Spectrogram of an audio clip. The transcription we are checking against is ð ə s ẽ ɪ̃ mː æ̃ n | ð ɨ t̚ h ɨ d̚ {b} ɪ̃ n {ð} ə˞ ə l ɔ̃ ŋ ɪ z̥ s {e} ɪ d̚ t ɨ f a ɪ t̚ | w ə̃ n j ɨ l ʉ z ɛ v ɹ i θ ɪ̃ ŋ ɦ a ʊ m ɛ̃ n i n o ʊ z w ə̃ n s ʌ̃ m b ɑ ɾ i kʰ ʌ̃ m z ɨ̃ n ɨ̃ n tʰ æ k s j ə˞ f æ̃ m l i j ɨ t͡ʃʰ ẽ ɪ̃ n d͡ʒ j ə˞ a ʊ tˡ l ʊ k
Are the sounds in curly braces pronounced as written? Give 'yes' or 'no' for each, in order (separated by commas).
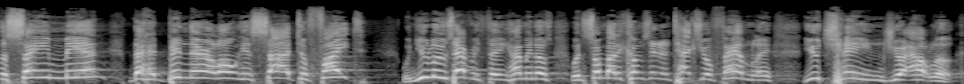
yes, yes, no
